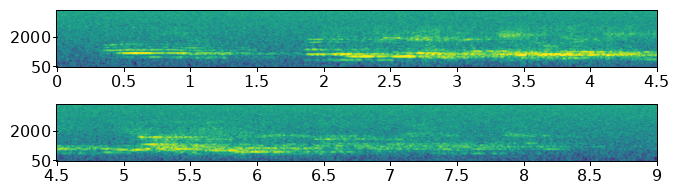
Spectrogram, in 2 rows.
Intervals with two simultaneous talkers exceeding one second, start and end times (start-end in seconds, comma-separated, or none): 5.0-6.4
